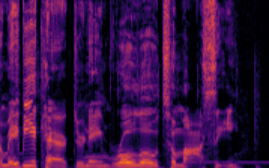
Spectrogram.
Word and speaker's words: Rollo Tomasi: There may be a character named Rollo Tomasi, right? Because that's how it's properly pronounced.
